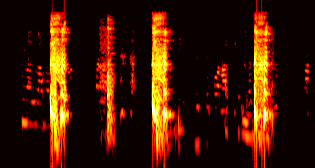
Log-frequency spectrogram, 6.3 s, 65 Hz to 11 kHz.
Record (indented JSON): {
  "cough_length": "6.3 s",
  "cough_amplitude": 32767,
  "cough_signal_mean_std_ratio": 0.29,
  "survey_phase": "beta (2021-08-13 to 2022-03-07)",
  "age": "45-64",
  "gender": "Female",
  "wearing_mask": "No",
  "symptom_none": true,
  "smoker_status": "Current smoker (1 to 10 cigarettes per day)",
  "respiratory_condition_asthma": false,
  "respiratory_condition_other": false,
  "recruitment_source": "REACT",
  "submission_delay": "1 day",
  "covid_test_result": "Negative",
  "covid_test_method": "RT-qPCR"
}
